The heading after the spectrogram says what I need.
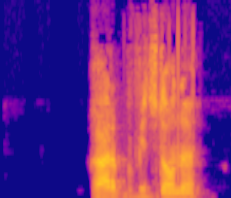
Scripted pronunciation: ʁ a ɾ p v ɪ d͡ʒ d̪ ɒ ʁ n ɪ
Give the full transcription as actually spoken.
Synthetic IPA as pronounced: ʁ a ɾ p v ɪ d͡ʒ d̪ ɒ n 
